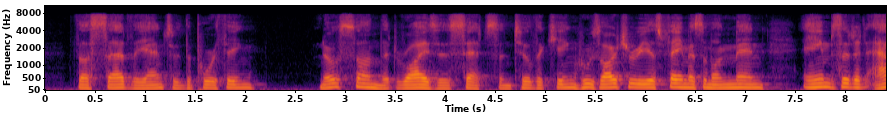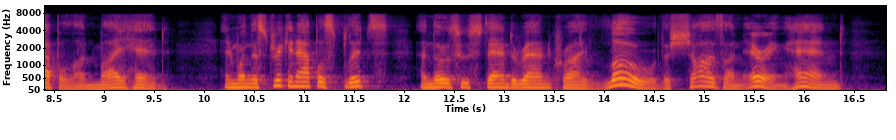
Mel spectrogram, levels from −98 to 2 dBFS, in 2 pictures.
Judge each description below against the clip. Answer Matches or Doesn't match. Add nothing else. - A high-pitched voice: Doesn't match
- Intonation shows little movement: Doesn't match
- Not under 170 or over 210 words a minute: Doesn't match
